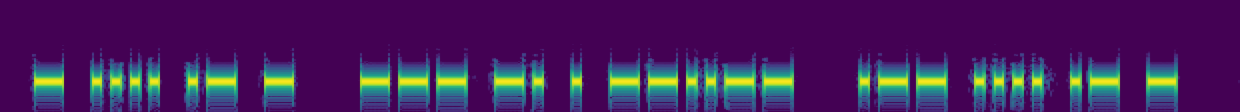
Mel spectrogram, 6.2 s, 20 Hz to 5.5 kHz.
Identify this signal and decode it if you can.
Morse code, heard as a keyed tone, about 25 wpm, 600 Hz. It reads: THAT ONE, WHAT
